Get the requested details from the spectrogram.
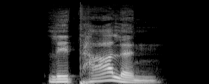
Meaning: inflection of letal: 1. strong genitive masculine/neuter singular 2. weak/mixed genitive/dative all-gender singular 3. strong/weak/mixed accusative masculine singular 4. strong dative plural
- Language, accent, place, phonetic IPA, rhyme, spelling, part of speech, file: German, Germany, Berlin, [leˈtaːlən], -aːlən, letalen, adjective, De-letalen.ogg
